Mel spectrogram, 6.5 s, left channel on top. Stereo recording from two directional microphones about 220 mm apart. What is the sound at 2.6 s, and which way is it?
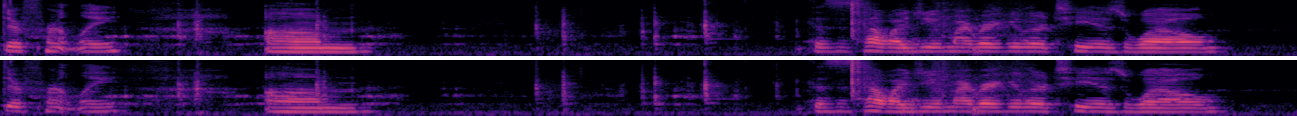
Tick-tock, 5° left (ahead or behind).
